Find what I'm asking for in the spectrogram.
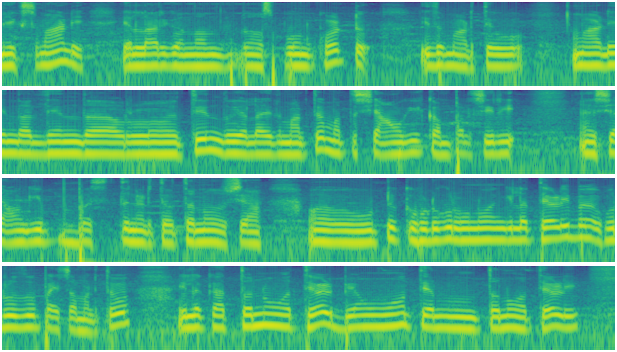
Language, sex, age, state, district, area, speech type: Kannada, female, 60+, Karnataka, Dharwad, rural, spontaneous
